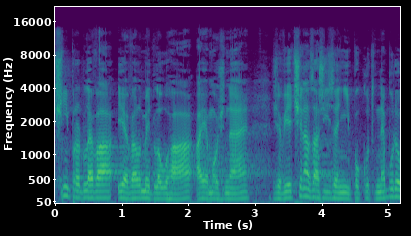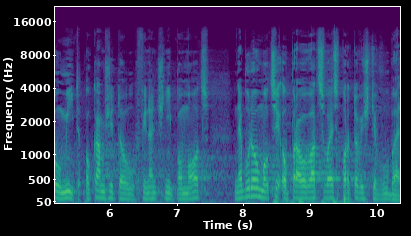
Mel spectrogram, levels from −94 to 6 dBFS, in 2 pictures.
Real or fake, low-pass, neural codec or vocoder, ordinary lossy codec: real; 14.4 kHz; none; AAC, 48 kbps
